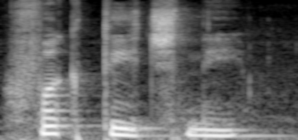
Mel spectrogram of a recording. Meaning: 1. actual 2. factual
- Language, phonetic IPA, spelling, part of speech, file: Ukrainian, [fɐkˈtɪt͡ʃnei̯], фактичний, adjective, Uk-фактичний.ogg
